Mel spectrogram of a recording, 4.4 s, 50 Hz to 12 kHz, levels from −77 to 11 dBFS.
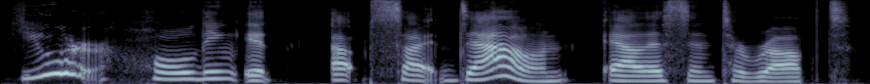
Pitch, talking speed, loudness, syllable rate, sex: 240 Hz, 95 wpm, -18 LUFS, 4.4 syllables/s, female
